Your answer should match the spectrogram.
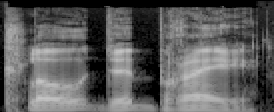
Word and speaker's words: Clos de Bray: So he features this wine, local wine, from a vineyard called Clos de Bray. – Yes. – Did I say that right? – You did.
